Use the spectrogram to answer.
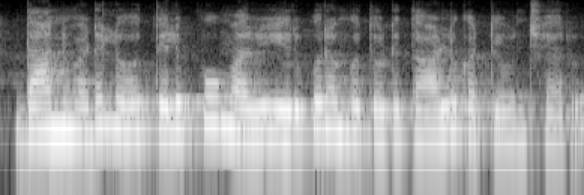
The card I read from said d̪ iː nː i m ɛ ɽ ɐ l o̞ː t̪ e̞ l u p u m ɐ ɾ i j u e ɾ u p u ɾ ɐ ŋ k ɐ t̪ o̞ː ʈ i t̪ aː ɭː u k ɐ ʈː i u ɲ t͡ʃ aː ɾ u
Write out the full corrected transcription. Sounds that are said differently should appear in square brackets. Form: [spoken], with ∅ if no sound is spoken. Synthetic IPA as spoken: d̪ [aː] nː i m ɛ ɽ ɐ l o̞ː t̪ e̞ l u p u m ɐ ɾ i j u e ɾ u p u ɾ ɐ ŋ [ɡ] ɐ t̪ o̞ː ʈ i t̪ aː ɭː u k ɐ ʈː i u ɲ t͡ʃ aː ɾ u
